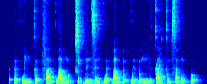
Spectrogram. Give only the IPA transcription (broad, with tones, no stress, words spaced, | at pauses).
ʔə̰˧˨whwi˧˩ŋkə˨˩p̚ fa˧˩ŋkwa˧w mə˦˥p̚t͡ɕa̰˧˨ŋɓɨ˧n zə˧nkwə˨˩t̚ɓa˧mɓə˦˥p̚ kwɨ̰˧˨ə̯ɓə̰˧˥mɲɨ̤˨˩ə̯ka˨˦j kə˧˩msa̰˧˨m ŋə˦˥p̚ ʔo˨˩p̚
